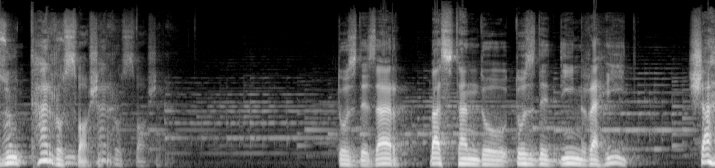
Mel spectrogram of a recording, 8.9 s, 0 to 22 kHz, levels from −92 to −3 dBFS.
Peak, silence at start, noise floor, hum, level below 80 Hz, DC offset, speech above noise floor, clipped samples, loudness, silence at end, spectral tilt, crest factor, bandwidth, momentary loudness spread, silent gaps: 0 dBFS; 0 s; -48 dBFS; none; -48 dBFS; under 0.1%; 32 dB; under 0.1%; -17 LUFS; 0 s; -5 dB/octave; 18 dB; 17.5 kHz; 21 LU; none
